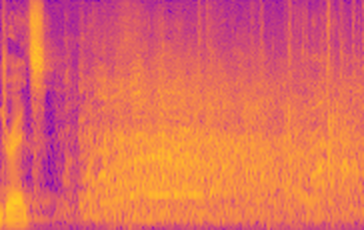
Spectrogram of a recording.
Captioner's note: audience laughs; audience applauding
